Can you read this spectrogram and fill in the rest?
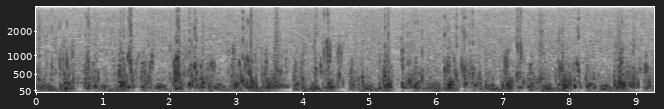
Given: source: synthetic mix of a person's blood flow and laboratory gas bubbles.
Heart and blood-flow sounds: Doppler ultrasound of blood flow; precordium
0.00-0.21 s: bubbles
0.25-0.30 s: bubbles
0.35-0.42 s: bubbles
0.45-0.63 s: bubbles
0.73-1.01 s: bubbles
1.26-1.82 s: bubbles
2.06-2.75 s: bubbles
3.05-3.39 s: bubbles
3.56-3.87 s: bubbles
3.97-4.10 s: bubbles
4.18-4.48 s: bubbles
4.52-4.67 s: bubbles
4.88-5.04 s: bubbles
5.21-5.41 s: bubbles
5.48-5.86 s: bubbles
6.01-6.10 s: bubbles
6.13-6.72 s: bubbles
6.75-6.92 s: bubbles
6.98-7.73 s: bubbles
7.80-8.24 s: bubbles
8.32-8.45 s: bubbles
8.67-9.13 s: bubbles
9.17-9.28 s: bubbles
From the record:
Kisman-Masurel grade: 342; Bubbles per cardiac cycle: rolling drumbeat, 9 or more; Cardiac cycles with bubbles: 100%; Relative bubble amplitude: moderate (0.250 to 0.450); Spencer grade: 3 (all of the cardiac periods contain showers or single bubble signals, but not dominating or overriding the cardiac motion signals); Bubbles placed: anywhere in the cardiac cycle

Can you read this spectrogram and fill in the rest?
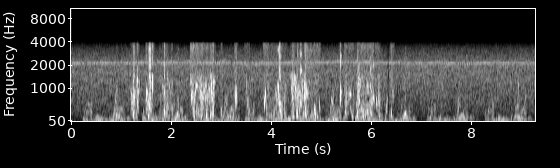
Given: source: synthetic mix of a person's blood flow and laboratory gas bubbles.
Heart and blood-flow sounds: Doppler ultrasound of blood flow; precordium
1.17-1.38 s: bubbles
1.46-1.66 s: bubbles
1.75-2.03 s: bubbles
2.36-2.90 s: bubbles
2.97-3.04 s: bubbles
3.25-3.33 s: bubbles
3.46-3.57 s: bubbles
3.83-4.32 s: bubbles
4.37-5.00 s: bubbles
5.35-6.20 s: bubbles
6.37-6.46 s: bubbles
From the record:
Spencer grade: 3 (all of the cardiac periods contain showers or single bubble signals, but not dominating or overriding the cardiac motion signals); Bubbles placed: only in the low amplitude regions of the cardiac cycle

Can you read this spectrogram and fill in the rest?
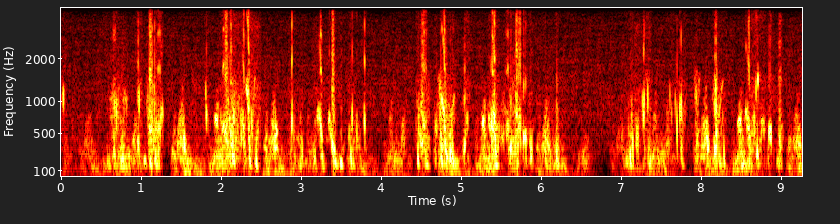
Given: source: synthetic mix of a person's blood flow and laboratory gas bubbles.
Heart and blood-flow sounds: Doppler ultrasound of blood flow; precordium
0.00-0.06 s: bubbles
0.55-0.84 s: bubbles
0.93-1.29 s: bubbles
1.78-1.85 s: bubbles
1.96-2.50 s: bubbles
2.84-3.04 s: bubbles
3.13-3.71 s: bubbles
3.75-3.83 s: bubbles
4.42-4.94 s: bubbles
5.00-5.12 s: bubbles
5.32-5.92 s: bubbles
6.02-6.25 s: bubbles
7.03-7.40 s: bubbles
7.57-7.82 s: bubbles
7.90-8.00 s: bubbles
8.12-8.32 s: bubbles
8.52-8.91 s: bubbles
8.93-9.04 s: bubbles
From the record:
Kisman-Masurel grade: 343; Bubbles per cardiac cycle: rolling drumbeat, 9 or more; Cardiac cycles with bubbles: 100%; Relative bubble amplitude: loud (0.450 to 0.775); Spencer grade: 3 (all of the cardiac periods contain showers or single bubble signals, but not dominating or overriding the cardiac motion signals); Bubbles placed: only in the low amplitude regions of the cardiac cycle

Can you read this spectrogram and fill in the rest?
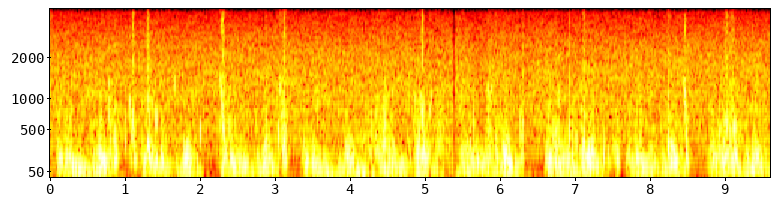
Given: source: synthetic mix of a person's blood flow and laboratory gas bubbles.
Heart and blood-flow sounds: Doppler ultrasound of blood flow; precordium
0.00-0.05 s: bubbles
0.68-0.94 s: bubbles
0.98-1.19 s: bubbles
1.26-1.58 s: bubbles
1.65-1.70 s: bubbles
1.97-2.06 s: bubbles
2.25-2.43 s: bubbles
2.85-2.93 s: bubbles
3.01-3.20 s: bubbles
4.35-4.54 s: bubbles
4.58-4.63 s: bubbles
4.77-5.12 s: bubbles
5.67-5.73 s: bubbles
5.81-6.00 s: bubbles
6.25-6.34 s: bubbles
6.90-7.01 s: bubbles
7.10-7.17 s: bubbles
7.22-7.28 s: bubbles
7.35-7.62 s: bubbles
8.21-8.31 s: bubbles
8.42-8.55 s: bubbles
8.97-9.23 s: bubbles
9.56-9.62 s: bubbles
From the record:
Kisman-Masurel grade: 243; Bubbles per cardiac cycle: several, 3 to 8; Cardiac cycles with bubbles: 100%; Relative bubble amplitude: loud (0.450 to 0.775); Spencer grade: 3 (all of the cardiac periods contain showers or single bubble signals, but not dominating or overriding the cardiac motion signals); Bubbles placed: anywhere in the cardiac cycle

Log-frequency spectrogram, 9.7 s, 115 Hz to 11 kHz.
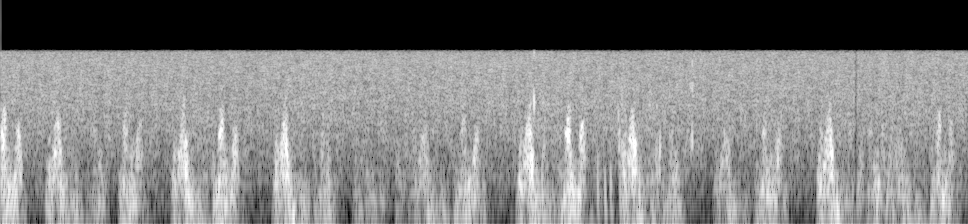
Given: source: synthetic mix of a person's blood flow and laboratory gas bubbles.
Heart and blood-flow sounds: Doppler ultrasound of blood flow; precordium
5.19-5.27 s: bubbles
5.32-5.49 s: bubbles
5.68-5.76 s: bubbles
5.95-6.13 s: bubbles
6.16-6.32 s: bubbles
6.37-6.63 s: bubbles
6.89-6.94 s: bubbles
From the record:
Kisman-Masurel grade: 221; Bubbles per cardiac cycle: several, 3 to 8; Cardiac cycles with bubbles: 10 to 50%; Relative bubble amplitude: barely perceptible (0.100 to 0.250); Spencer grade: 2 (many but less than half of the cardiac periods contain bubble signals, singularly or in groups); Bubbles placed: only in the low amplitude regions of the cardiac cycle

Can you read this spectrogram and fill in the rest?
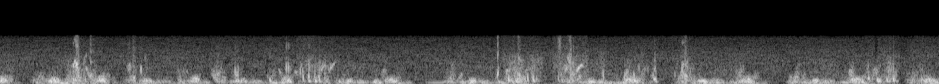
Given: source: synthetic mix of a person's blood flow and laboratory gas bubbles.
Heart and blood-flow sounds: Doppler ultrasound of blood flow; precordium
0.66-0.99 s: bubbles
1.26-1.49 s: bubbles
1.76-1.86 s: bubbles
2.10-2.23 s: bubbles
2.31-2.44 s: bubbles
2.66-2.76 s: bubbles
2.83-3.39 s: bubbles
4.94-5.43 s: bubbles
5.52-5.88 s: bubbles
6.00-6.07 s: bubbles
6.22-6.60 s: bubbles
6.71-6.93 s: bubbles
8.66-9.00 s: bubbles
9.11-9.26 s: bubbles
From the record:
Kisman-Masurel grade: 333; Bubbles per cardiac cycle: rolling drumbeat, 9 or more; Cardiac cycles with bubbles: 50 to 99%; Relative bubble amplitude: loud (0.450 to 0.775); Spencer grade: 3 (all of the cardiac periods contain showers or single bubble signals, but not dominating or overriding the cardiac motion signals); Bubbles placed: only in the low amplitude regions of the cardiac cycle

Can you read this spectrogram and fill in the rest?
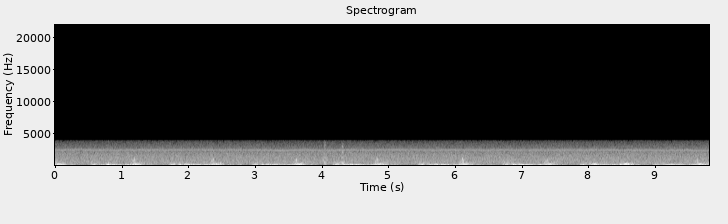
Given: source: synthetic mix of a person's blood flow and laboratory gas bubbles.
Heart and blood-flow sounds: Doppler ultrasound of blood flow; precordium
2.44-2.53 s: bubbles
4.00-4.10 s: bubbles
4.26-4.38 s: bubbles
5.45-5.52 s: bubbles
9.78-9.82 s: bubbles
From the record:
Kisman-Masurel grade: 121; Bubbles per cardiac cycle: 1 to 2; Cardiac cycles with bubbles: 10 to 50%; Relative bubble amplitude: barely perceptible (0.100 to 0.250); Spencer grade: 2 (many but less than half of the cardiac periods contain bubble signals, singularly or in groups); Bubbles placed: anywhere in the cardiac cycle

